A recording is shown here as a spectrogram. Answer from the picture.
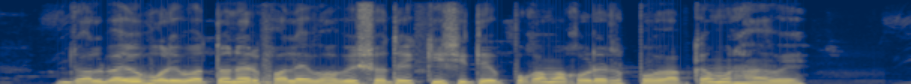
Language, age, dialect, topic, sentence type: Bengali, 18-24, Rajbangshi, agriculture, question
